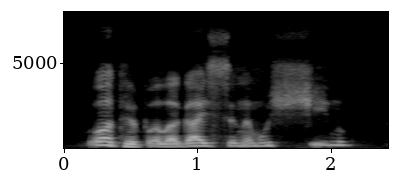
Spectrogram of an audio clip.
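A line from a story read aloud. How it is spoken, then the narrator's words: Sobbing. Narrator (Russian): рыдает леди Райс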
